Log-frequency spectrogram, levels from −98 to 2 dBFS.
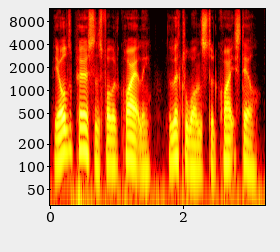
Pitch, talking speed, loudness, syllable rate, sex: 115 Hz, 205 wpm, -19 LUFS, 6.4 syllables/s, male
